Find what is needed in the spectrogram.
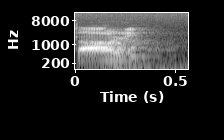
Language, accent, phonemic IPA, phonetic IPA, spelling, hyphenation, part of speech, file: Armenian, Eastern Armenian, /tɑˈɾi/, [tɑɾí], տարի, տա‧րի, noun, Hy-տարի.ogg
- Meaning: year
